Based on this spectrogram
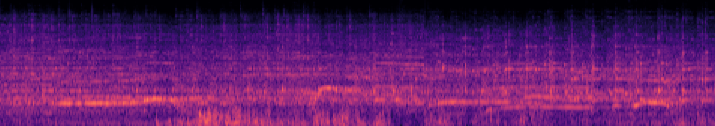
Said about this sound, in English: And citizens of New York City would go to the windows of their apartments and bang on pots and pans and cheer to show their support, primarily for healthcare workers on the front lines helping COVID patients.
